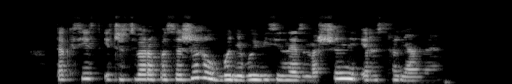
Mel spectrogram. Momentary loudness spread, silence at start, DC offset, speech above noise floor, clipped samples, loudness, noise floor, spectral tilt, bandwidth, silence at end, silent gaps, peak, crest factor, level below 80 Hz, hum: 12 LU; 0.6 s; under 0.1%; 61 dB; under 0.1%; -18 LUFS; -79 dBFS; -4 dB/octave; 9.8 kHz; 0.75 s; none; -2 dBFS; 16 dB; -66 dBFS; none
